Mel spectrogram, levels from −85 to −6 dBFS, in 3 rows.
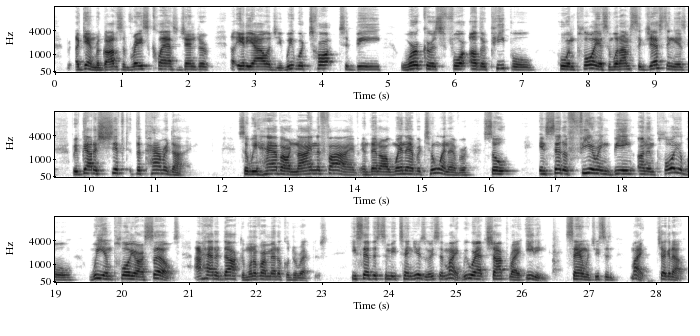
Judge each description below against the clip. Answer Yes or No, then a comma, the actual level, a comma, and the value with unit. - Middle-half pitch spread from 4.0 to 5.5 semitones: No, average, 3.5 semitones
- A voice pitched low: No, medium, 175 Hz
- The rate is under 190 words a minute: Yes, average, 180 wpm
